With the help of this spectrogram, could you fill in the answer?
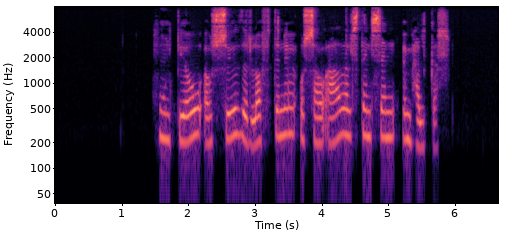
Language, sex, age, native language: Icelandic, female, 40-49, Icelandic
